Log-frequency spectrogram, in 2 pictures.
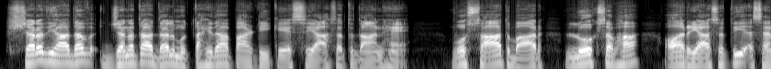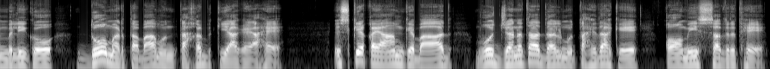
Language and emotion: Urdu, neutral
